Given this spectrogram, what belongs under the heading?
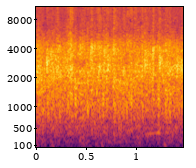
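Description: A church congregation applauding to acclaim the Lord, dense steady clapping from many hands filling the room throughout the short burst.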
